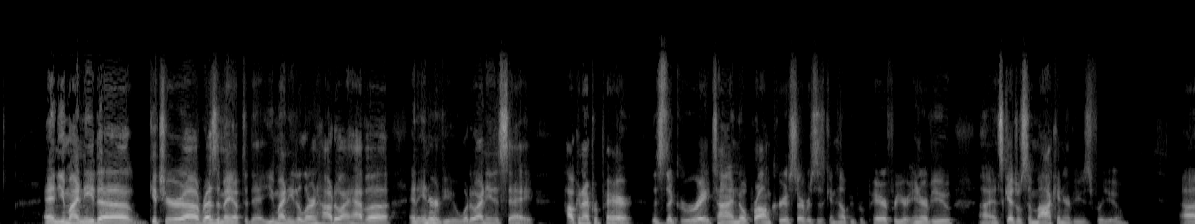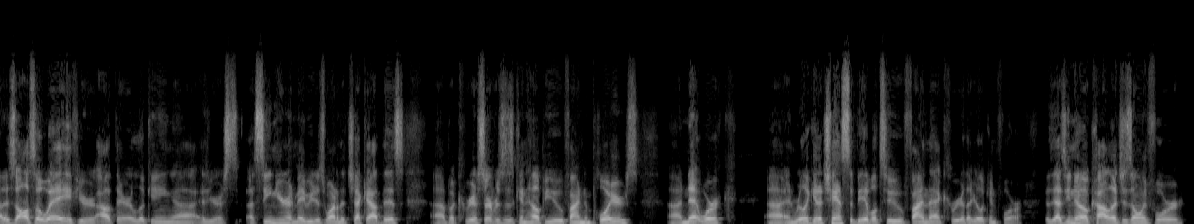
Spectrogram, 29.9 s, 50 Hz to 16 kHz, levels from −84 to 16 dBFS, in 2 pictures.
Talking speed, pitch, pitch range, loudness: 225 wpm, 130 Hz, 115-150 Hz, -24 LUFS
